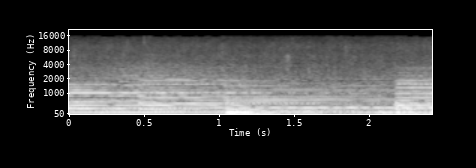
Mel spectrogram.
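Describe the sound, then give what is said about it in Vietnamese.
Heavy rain pours in a dense, continuous hiss, joined by a sustained low tonal hum, and stays even and fairly soft throughout. “Trời mưa nặng hạt kèm theo tiếng sấm rền vang”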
